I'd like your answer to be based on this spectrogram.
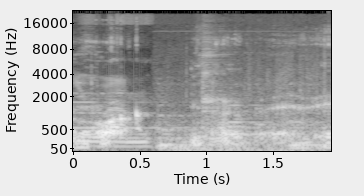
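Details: Compilation of a friend's burping clips recorded over several months: a short, deep, rumbling burp, then muffled room noise and faint background music; burping.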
